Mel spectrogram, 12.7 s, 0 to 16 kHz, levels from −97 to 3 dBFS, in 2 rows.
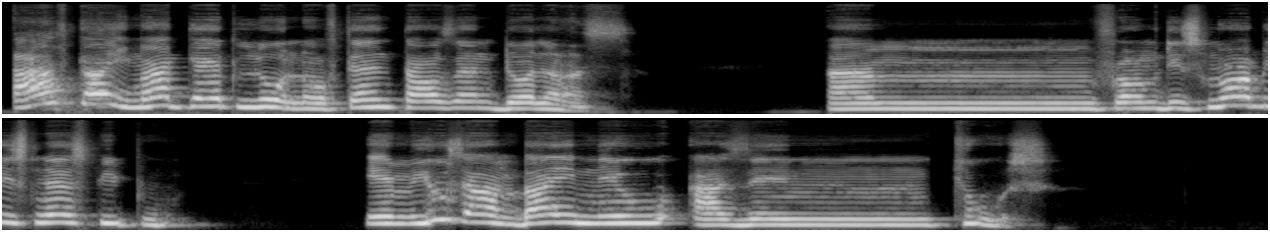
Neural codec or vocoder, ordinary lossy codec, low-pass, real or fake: codec, 32 kHz, 1.9 kbps, SNAC; none; 14.4 kHz; fake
